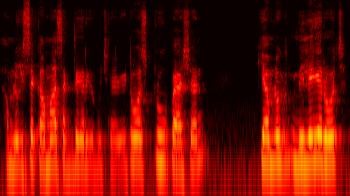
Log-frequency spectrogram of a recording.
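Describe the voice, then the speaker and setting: A man's voice: extremely high pitch, level tone, moderate pace, a little mellow. A male content creator sharing his experience and advice in a casual chat.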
